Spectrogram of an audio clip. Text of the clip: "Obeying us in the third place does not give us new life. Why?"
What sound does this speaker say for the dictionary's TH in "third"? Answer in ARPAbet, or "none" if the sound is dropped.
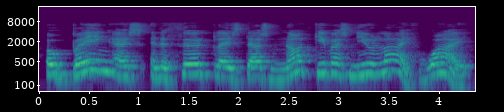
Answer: TH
